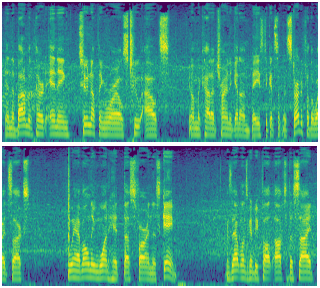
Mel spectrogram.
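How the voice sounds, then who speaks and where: A man with the hiccups narrates a baseball video game in a mock broadcaster voice, building excitement on the big plays. His pitch sits in an ordinary middle range. A faint hum of background noise lies under the recording. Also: moderate pace. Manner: broadcaster-style play-by-play delivery, rising excitement on big plays. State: has the hiccups. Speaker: gaming YouTuber.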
